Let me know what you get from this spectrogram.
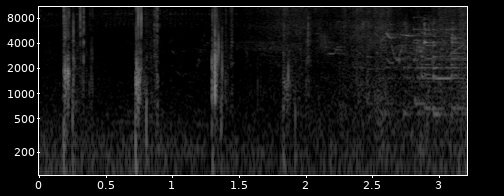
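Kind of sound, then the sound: sound effect, footsteps walking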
